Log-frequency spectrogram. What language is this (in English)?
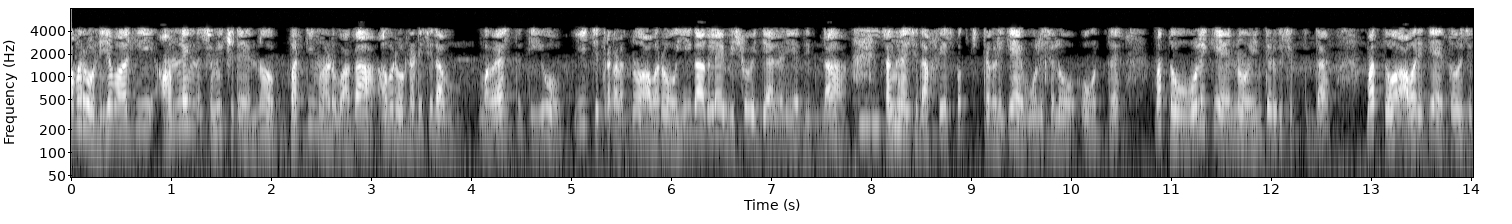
Kannada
